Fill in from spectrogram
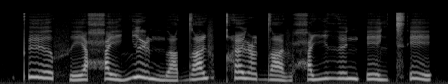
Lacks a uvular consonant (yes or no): no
